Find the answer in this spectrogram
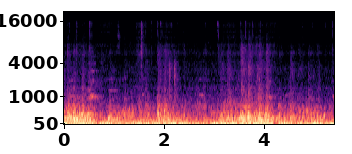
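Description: Electric passenger train running, heard from inside the carriage: a steady low rumble with a few wheel clacks over rail joints.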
